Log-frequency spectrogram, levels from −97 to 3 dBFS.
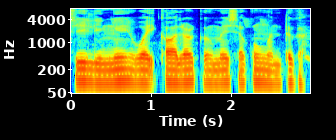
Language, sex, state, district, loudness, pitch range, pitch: Wancho, male, Arunachal Pradesh, Longding, -19 LUFS, 95-100 Hz, 100 Hz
